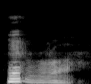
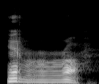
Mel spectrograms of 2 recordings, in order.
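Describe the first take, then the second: The two takes are said the same way.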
